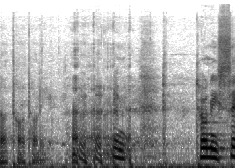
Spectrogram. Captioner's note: all laughing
